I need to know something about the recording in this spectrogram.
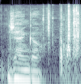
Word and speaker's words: Django: dirty what's your name Jango d j a n g o the D is silent adult supervision is required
